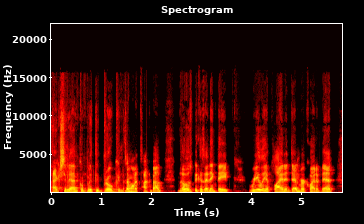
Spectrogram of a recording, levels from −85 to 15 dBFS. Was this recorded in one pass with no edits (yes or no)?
no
